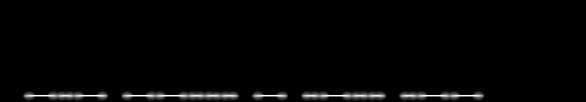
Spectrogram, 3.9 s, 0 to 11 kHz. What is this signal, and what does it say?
Morse code, heard as a keyed tone, about 22 wpm, 700 Hz. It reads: K7TLW
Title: USA Callsign DE Callsign - 5 Characters - 22wpm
